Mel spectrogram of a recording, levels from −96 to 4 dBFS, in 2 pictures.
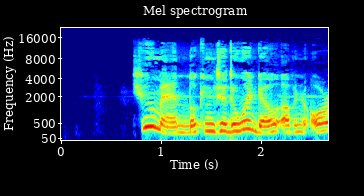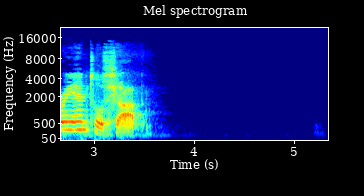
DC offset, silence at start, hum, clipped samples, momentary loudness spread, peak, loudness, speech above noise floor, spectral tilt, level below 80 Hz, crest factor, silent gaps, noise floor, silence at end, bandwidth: under 0.1%; 0.7 s; none; under 0.1%; 8 LU; -4 dBFS; -17 LUFS; over 74 dB; -5 dB/octave; -66 dBFS; 16 dB; none; under -90 dBFS; 1.9 s; 14 kHz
